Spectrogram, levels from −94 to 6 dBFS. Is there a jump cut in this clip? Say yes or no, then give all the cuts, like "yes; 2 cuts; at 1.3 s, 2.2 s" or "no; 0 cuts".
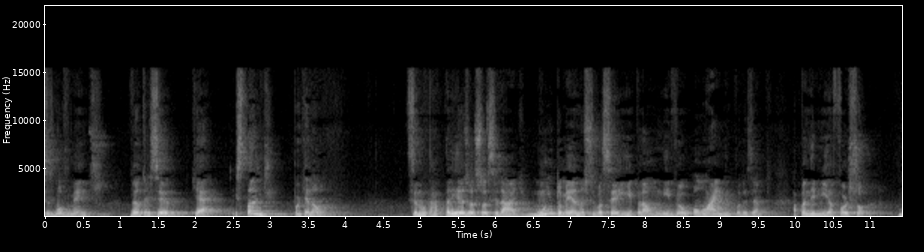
no; 0 cuts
